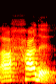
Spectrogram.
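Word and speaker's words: أحد: কুলহু আল্লাহু আহাদ হা ভিতর থেকে বলতে হবে আহাদ একসাথে বলি কুলহুয়ল্লাহু আহাদল্লাহ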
